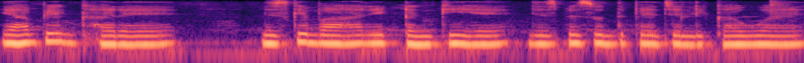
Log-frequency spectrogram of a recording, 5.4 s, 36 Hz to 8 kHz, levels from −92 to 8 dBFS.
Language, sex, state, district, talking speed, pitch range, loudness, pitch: Hindi, female, Uttar Pradesh, Lalitpur, 180 wpm, 185-200 Hz, -13 LUFS, 190 Hz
